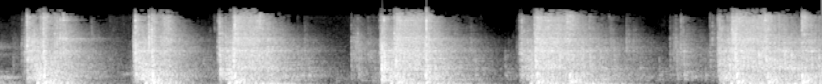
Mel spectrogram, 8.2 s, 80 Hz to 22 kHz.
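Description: Koshine 150 two-stroke enduro engine being kick-started without throttle and not catching: six kicks, each a sudden loud start that fades away over about a second.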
